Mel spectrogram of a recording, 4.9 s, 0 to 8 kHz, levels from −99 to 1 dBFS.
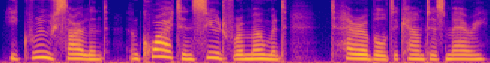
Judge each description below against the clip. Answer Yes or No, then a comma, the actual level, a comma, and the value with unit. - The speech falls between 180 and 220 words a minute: No, average, 160 wpm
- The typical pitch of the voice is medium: No, high, 220 Hz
